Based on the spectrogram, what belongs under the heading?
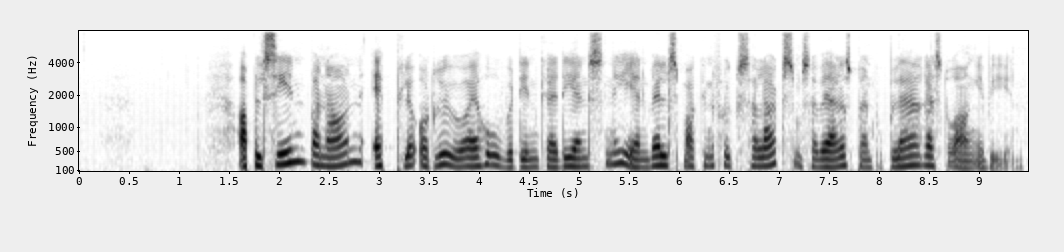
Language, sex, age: Norwegian, female, 45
